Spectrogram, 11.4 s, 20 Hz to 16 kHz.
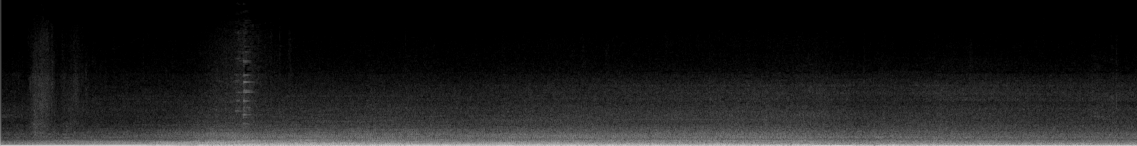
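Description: Subaru Forester tS STI's turbocharged flat-four at full throttle through its CVT, heard inside the cabin during a 0-100 km/h acceleration run. The engine note climbs over the first two seconds, then holds an almost steady pitch while the car gathers speed.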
